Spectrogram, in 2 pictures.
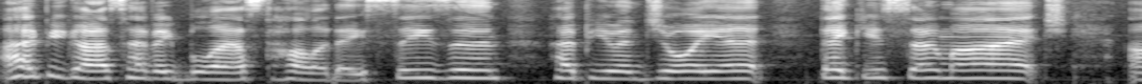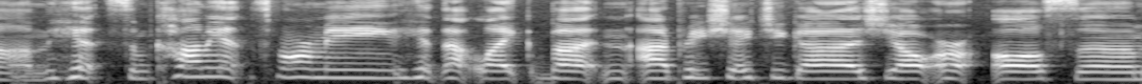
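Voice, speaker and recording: At a moderate pace, a woman with a Southern US accent speaks in a fairly high, bright, sharp voice. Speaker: craft channel creator. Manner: casual, filler-heavy.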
